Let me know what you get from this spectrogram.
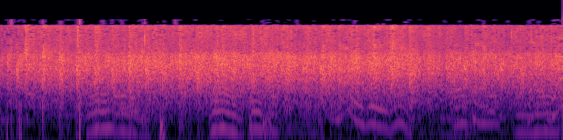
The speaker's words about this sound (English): Round of applause.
